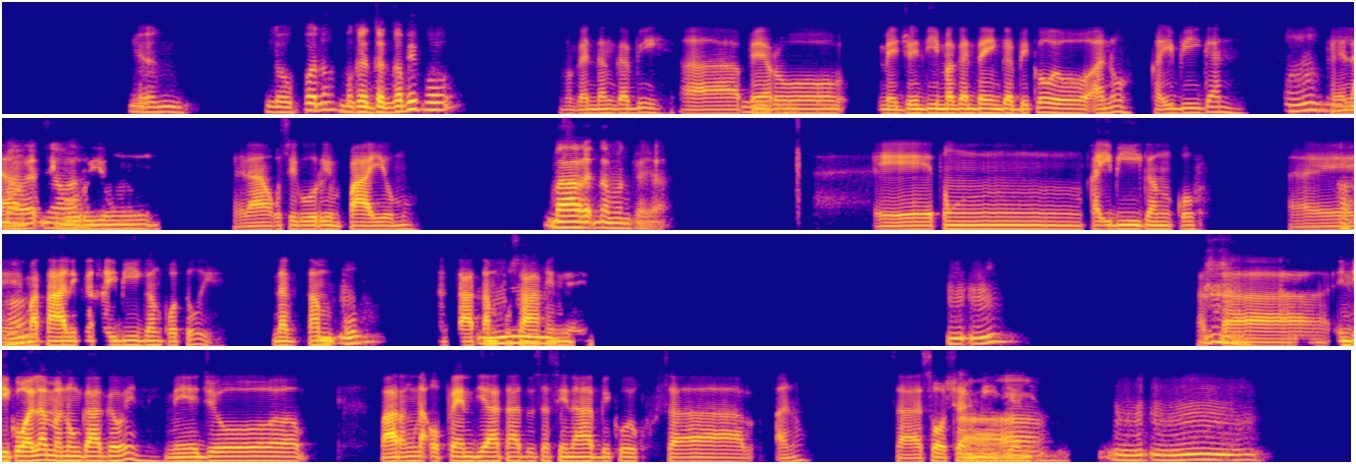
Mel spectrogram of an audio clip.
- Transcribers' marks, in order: tsk; cough
- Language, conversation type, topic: Filipino, unstructured, Paano mo nilulutas ang mga tampuhan ninyo ng kaibigan mo?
